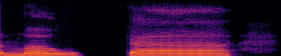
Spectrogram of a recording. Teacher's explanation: لام یہاں پہ لام قمری ہے۔ موتا، واؤ مدہ نہیں ہے یہاں پر، بلکہ واؤ لین ہے، نرمی سے موڑنا ہے۔ مو، ٹھیک ہے، مو نہیں پڑھنا، مو تا، تا پہ کھڑا زبر ہے، مد اصلی کریں گے۔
